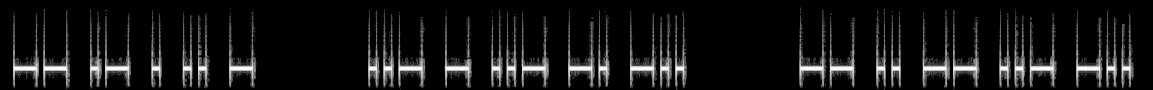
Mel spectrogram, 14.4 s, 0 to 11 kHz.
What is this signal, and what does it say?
Morse code, heard as a keyed tone, about 13 wpm, 800 Hz. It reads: MAEIT UTUND MIMUD
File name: LEZIONI / 3 MWRO / 3 M 12wpm 1541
